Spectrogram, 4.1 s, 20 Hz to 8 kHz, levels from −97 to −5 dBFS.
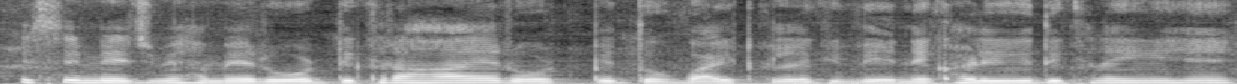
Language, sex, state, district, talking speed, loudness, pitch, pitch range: Hindi, female, Madhya Pradesh, Bhopal, 290 wpm, -13 LUFS, 190 Hz, 175-200 Hz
